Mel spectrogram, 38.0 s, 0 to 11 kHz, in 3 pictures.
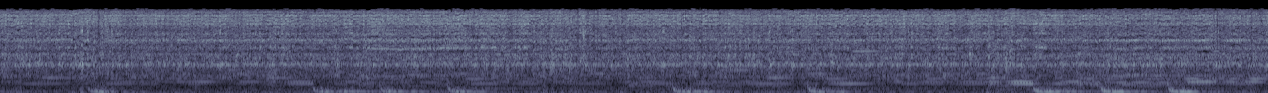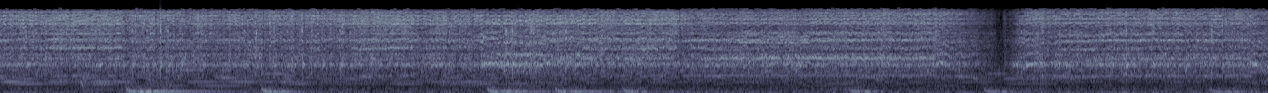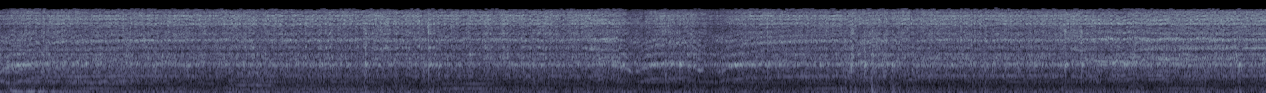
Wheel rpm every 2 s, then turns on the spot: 170, 170, 170, 170, 170, 170, 170, 170, 170, 170, 160, 100, 160, 160, 170, 160, 130, 170, 170.
none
